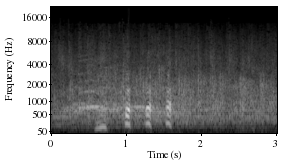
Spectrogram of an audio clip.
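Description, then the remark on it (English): A crowd claps steadily for about three seconds, a dense even patter of many hands, with a few brief louder bursts of voices cutting through near the middle. “Uh, let's hear your applause if he were.”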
